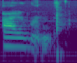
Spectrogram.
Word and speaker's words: island: this so I learned we don't pronounce the S the S is silent so Island okay and now this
